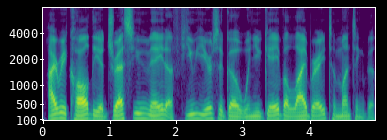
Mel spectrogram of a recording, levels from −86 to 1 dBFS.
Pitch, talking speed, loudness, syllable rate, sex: 110 Hz, 205 wpm, -18 LUFS, 5.2 syllables/s, male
